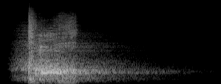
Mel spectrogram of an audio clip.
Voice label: Pain; Warframe; Zariman; Zariman Wraith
